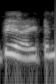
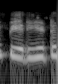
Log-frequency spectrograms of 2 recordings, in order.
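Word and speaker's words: parietal: पेराइटल होती है कि पेरिएटल होती है? पेराइटल बोल ले, पेरिएटल बोल ले, तेरी प्रोनाउंसिएशन है अपनी अपनी। पेराइटल बोलती हो तुम, पेरिएटल भी बोल सकते हो, कोई दिक्कत नहीं है।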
